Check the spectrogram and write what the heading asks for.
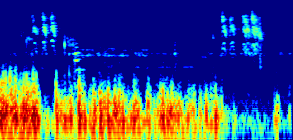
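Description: Small birds chirping in short bursts, about a second in and again near the end, over an uneven low rumble that is loudest at the start.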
